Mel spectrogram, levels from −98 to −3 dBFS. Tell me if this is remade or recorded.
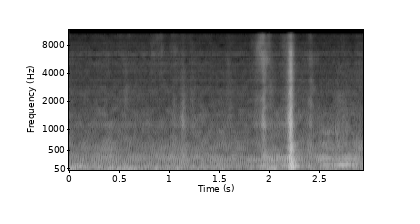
remade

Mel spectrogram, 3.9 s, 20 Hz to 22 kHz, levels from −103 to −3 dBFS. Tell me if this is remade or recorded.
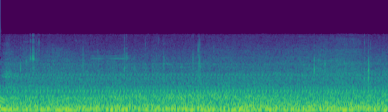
recorded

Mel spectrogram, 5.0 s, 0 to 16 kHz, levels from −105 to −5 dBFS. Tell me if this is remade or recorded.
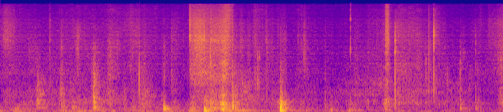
remade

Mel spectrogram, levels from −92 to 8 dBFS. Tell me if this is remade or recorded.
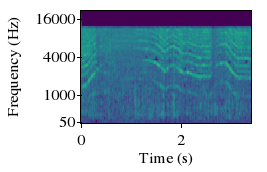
remade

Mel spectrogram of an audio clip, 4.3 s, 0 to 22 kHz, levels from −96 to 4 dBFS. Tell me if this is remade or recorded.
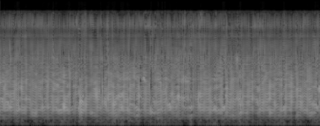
remade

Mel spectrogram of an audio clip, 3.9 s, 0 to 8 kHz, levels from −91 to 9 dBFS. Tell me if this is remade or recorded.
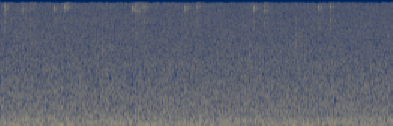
recorded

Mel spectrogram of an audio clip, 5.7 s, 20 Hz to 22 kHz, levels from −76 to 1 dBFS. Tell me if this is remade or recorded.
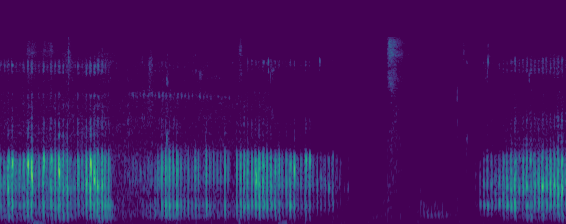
recorded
